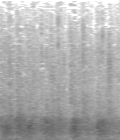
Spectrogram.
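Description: Steady applause from an audience, a dense wash of many hands clapping at once with a slight pulsing swell, moderately loud and sustained throughout without any voices on top.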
